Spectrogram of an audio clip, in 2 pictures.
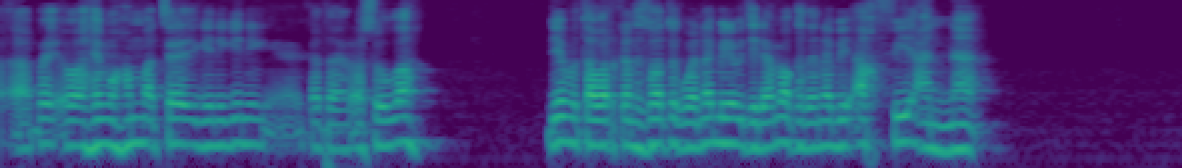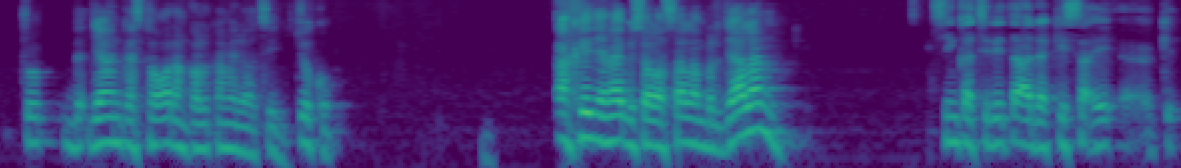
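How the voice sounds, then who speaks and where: A man giving a storytelling sermon, animating the people in his story with lively quoted lines. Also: a little high. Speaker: Islamic preacher.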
